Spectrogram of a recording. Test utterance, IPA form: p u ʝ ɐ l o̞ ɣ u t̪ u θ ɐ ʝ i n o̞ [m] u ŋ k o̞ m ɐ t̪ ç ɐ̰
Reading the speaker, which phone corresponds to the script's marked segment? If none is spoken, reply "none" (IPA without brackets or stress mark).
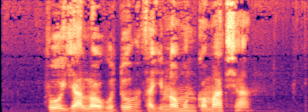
m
